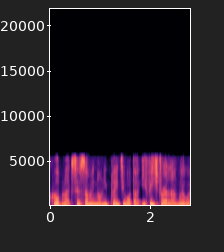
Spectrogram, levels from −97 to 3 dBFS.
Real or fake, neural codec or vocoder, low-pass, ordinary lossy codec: fake; codec, 16 kHz in and 24 kHz out, 0.9 kbps, LongCat-Audio-Codec, four codebook decoder; 5.4 kHz; AAC, 48 kbps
